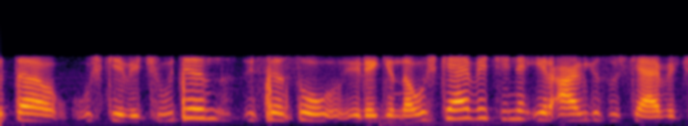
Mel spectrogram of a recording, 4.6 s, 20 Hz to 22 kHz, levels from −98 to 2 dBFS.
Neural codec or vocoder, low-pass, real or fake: none; 3.6 kHz; real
